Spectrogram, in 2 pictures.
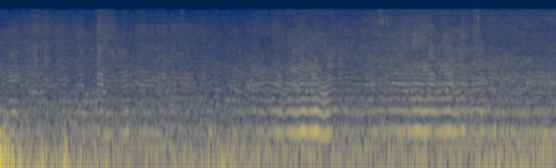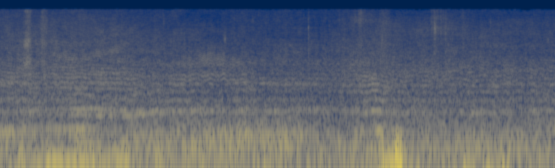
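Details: Honey bees drinking from a leaky hose and fanning their hive, a continuous low buzzing drone with wavering tones rising and falling, and a short knock near the end.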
